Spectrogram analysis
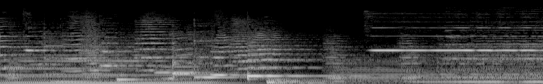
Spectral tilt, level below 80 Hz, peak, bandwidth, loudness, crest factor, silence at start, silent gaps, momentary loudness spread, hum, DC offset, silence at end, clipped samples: -5.5 dB/octave; -30 dBFS; -4 dBFS; 14.5 kHz; -20 LUFS; 16 dB; 0 s; none; 10 LU; none; under 0.1%; 0 s; under 0.1%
